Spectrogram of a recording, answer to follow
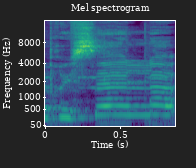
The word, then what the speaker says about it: Bruxelles: Déjà, quand tu arrives à Bruxelles, oui parce qu'on prononce Bruxelles, c'est bien la seule chose qu'on ait concédé aux Flamands, tu as déjà assez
